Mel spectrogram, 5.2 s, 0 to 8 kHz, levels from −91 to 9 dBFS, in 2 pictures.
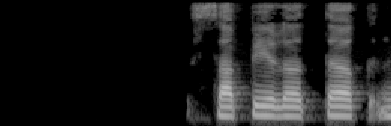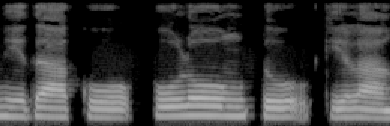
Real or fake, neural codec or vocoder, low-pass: real; none; 7.2 kHz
